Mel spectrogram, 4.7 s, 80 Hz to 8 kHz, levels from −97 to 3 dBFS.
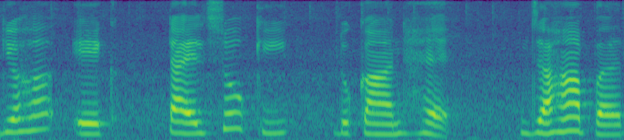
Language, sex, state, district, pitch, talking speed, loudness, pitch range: Hindi, female, Madhya Pradesh, Dhar, 240 Hz, 100 wpm, -18 LUFS, 225-295 Hz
